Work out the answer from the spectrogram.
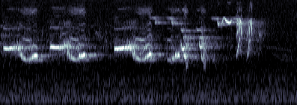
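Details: A blackbird sings in the evening: a quick series of about five short, looping fluted notes, repeated at a steady pace, trailing off into thin high squeaks.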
